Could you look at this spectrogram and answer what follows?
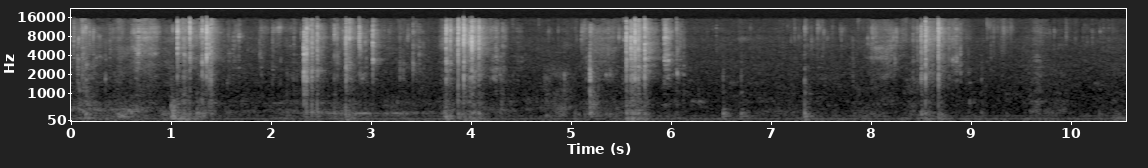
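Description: Large kitchen knife cutting into a whole raw salmon as it is filleted: a handful of short scraping, slicing strokes at irregular intervals.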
